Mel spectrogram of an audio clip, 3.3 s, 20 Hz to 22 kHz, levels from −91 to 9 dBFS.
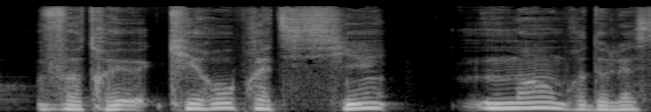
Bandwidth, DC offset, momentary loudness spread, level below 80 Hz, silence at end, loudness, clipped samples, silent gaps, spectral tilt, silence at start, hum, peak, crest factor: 17 kHz; under 0.1%; 4 LU; -66 dBFS; 0 s; -24 LUFS; under 0.1%; none; -5.5 dB/octave; 0.2 s; none; -8 dBFS; 16 dB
